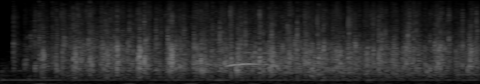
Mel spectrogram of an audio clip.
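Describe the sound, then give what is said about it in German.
A live audience at a live event in a monastery garden at sunset applauds steadily, a dense wash of many hands clapping that holds for several seconds with no one speaking over it. “Liebe Podcasthörer, wie Sie wahrscheinlich im Hintergrund jetzt hören, wir sind wieder live.”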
